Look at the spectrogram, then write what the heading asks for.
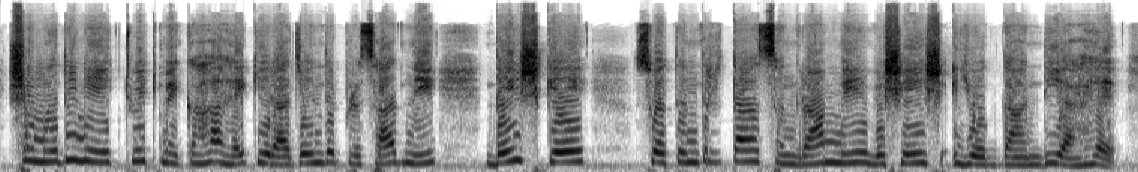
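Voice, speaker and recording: A woman's voice: fairly high pitch, moderate pace. A woman reading a formal scripted radio news bulletin as the anchor. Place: radio studio. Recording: clearly noisy regional radio broadcast.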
